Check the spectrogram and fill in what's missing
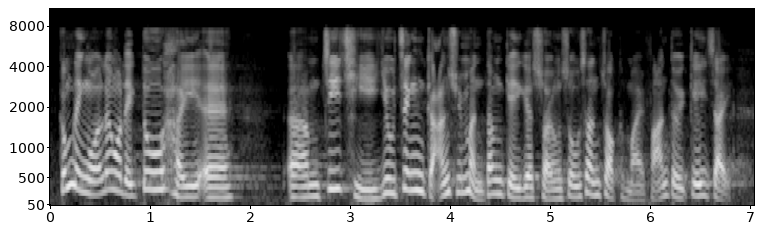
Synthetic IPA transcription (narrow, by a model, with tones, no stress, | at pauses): kɐ˨˥mlɪ˨ŋːɔː˨jlɛː˥ŋɔː˨˧te˨jɪ˨k̚t̪o˥wɦɐ˨jɛː˨˩ | ʔɛ˨˩mt͡siː˥t͡sʰiː˨˩jiː˧wt͡sɪ˥ŋka̰ː˨˥nsyː˨˥nmɐ˨˩nt̪ɐ˥ŋke˧jkɛː˧sœː˨ŋso˧wsɐ˥nt͡sɔː˧k̚t̪ʰʊ˨˩maː˨˩jfaː˨˥nt̪ɵ˧ɥke˥jt͡sɐ˧j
